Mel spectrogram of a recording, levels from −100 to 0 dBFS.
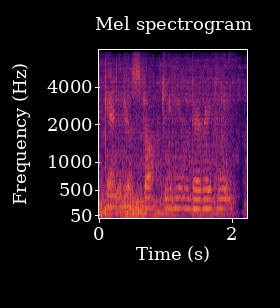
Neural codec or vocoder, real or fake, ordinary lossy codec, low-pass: codec, 16 kHz, 4.8 kbps, FACodec; fake; none; none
